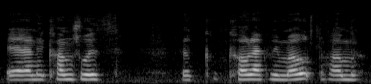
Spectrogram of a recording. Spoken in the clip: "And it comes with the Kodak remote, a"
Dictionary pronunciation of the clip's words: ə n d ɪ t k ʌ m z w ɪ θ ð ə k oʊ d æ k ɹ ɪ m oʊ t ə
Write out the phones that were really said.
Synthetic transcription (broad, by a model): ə n ɪ t k ʌ m z w ɪ ð ə k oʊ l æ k ɹ ɪ m oʊ t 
